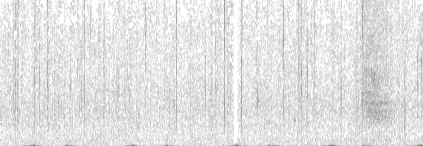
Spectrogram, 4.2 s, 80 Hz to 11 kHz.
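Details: ASMR stream heartbeat sound: low soft thumps roughly 60 to 70 a minute under a hiss of rain; slow, calm heartbeat.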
